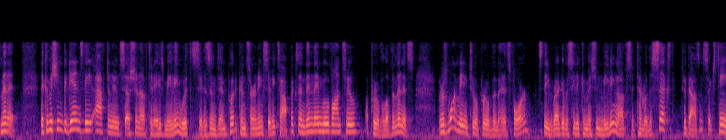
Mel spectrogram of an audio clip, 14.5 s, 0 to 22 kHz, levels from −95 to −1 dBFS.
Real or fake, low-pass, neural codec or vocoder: fake; 7.2 kHz; codec, 16 kHz, 1.1 kbps, Voila-Tokenizer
